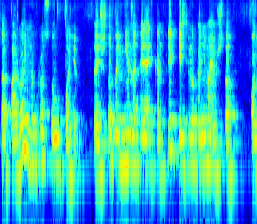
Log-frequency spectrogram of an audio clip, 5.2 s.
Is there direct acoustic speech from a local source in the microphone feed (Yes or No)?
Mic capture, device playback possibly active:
No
